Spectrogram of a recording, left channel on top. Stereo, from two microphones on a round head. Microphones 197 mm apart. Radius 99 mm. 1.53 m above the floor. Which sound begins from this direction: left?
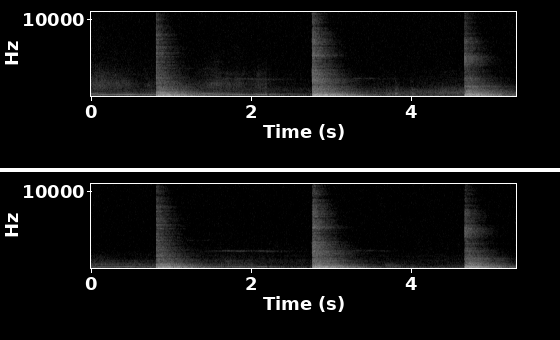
A thud, at 0.8 s.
